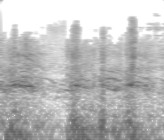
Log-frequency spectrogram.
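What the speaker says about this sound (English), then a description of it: "The cheer of Let's Go Rams has sprung up right below us." A crowd of soccer fans at a high school state championship match chanting "Let's Go Rams" in a rhythmic, rising and falling group cheer, heard from just above the stands.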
